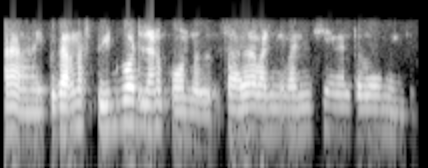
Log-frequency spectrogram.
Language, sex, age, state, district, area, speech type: Malayalam, male, 18-30, Kerala, Kollam, rural, conversation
